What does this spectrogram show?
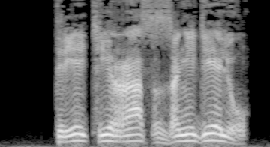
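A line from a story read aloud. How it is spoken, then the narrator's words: Roaring. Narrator (Russian): проревел он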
